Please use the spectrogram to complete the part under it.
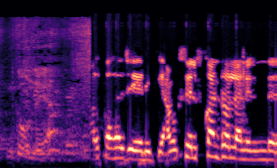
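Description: A young woman speaks loudly and urgently into microphones outdoors.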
